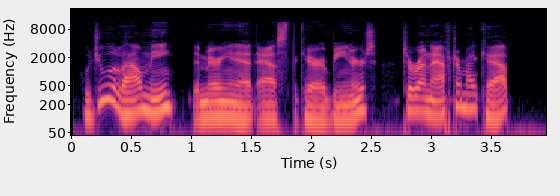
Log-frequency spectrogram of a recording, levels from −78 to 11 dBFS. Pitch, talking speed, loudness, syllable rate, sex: 130 Hz, 210 wpm, -16 LUFS, 7.2 syllables/s, male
